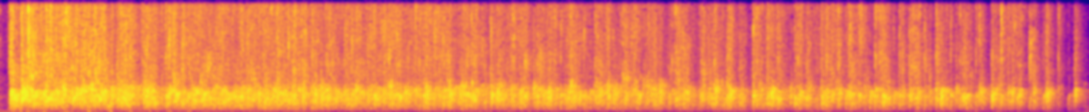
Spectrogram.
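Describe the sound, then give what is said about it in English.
Sustained applause from a sizable audience thanking three speakers, a dense wash of many hands clapping at steady volume for the whole stretch, bright, tapering slightly only at the very end. “First of all, we've got a great, we had a great opportunity here to have these three people, so could we thank them?”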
